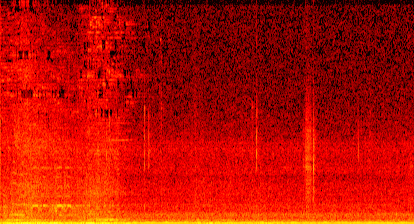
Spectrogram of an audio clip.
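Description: A Gilded Goose card honks in MTG Arena, a creaky mechanical goose-like call standing out clearly near the start over a steady low game hum, followed by faint scattered clicks.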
